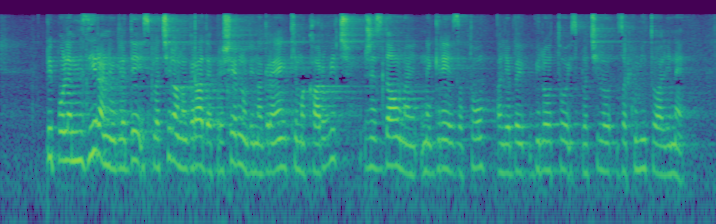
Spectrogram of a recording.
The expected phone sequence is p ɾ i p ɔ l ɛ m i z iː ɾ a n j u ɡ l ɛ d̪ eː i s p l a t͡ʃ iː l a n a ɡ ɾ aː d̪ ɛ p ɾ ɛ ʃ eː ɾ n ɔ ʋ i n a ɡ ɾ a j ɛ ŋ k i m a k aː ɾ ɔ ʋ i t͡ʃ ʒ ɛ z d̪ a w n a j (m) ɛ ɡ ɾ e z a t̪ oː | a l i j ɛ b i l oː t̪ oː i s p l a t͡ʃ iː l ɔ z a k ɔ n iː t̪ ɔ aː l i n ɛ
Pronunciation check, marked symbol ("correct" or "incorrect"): incorrect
